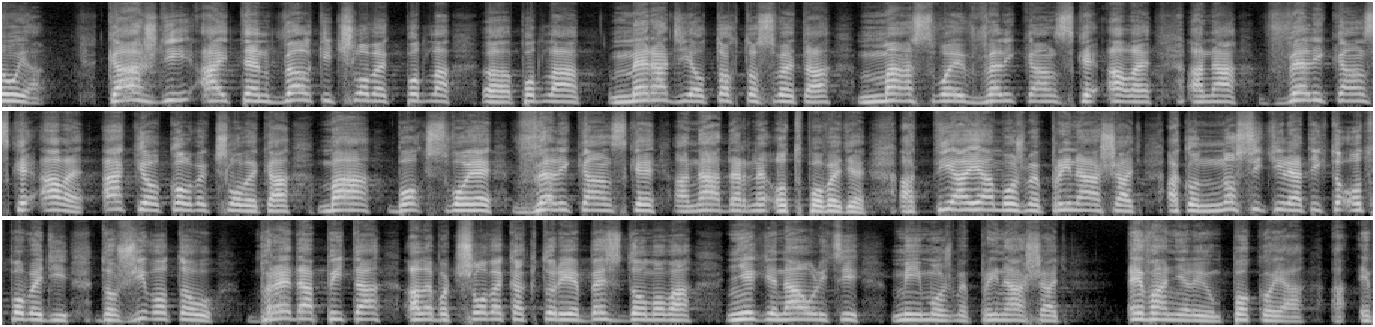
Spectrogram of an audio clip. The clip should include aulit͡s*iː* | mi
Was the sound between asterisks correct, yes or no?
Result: no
